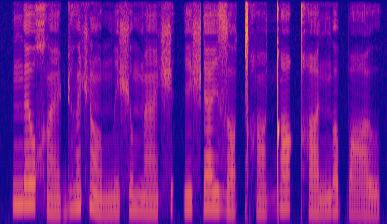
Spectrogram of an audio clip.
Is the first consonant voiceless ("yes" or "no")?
no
